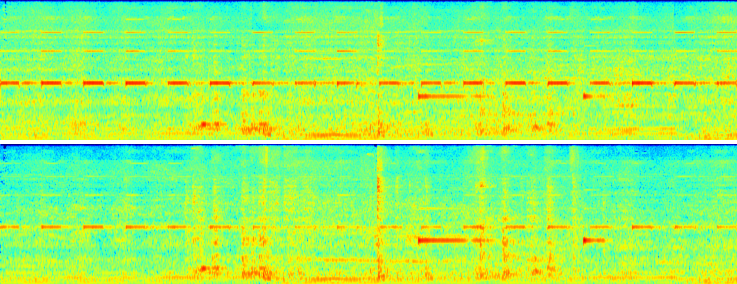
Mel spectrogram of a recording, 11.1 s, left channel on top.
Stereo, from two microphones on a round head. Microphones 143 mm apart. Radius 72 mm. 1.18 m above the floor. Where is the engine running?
40° left (ahead or behind), 2.5 m.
